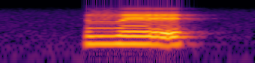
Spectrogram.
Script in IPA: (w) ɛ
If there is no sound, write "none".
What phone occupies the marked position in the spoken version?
v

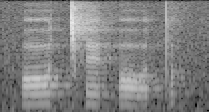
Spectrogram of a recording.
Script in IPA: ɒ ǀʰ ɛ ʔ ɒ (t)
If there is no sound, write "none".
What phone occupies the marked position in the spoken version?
t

